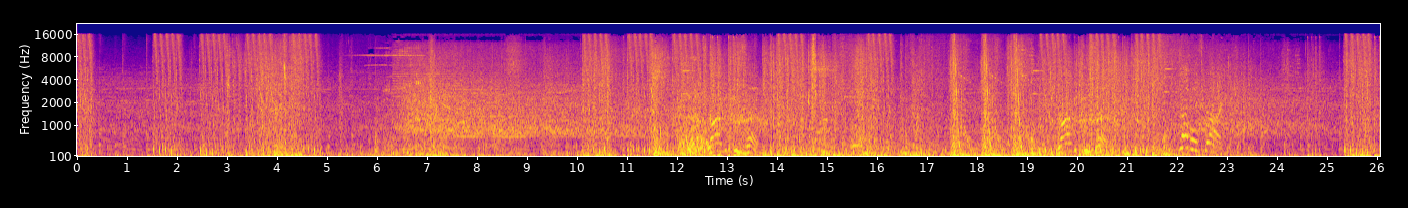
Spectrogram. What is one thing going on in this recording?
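Game guns fire in rapid bursts.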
